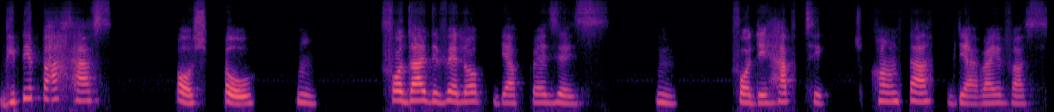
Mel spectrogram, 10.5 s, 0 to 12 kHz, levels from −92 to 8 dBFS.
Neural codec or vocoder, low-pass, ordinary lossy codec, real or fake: codec, 16 kHz in and 24 kHz out, 0.8 kbps, FocalCodec, streaming, 65536 codes; 10.8 kHz; Opus, 16 kbps; fake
